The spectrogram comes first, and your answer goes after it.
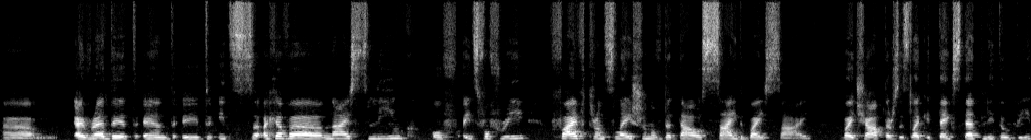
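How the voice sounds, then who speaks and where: Speaking very slowly with a non-native accent, a woman uses a fairly high pitch and ordinary pitch variation. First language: not English. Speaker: discussion participant. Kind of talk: casual chat. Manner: halting.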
